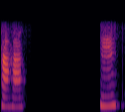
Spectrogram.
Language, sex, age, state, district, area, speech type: Sindhi, female, 18-30, Delhi, South Delhi, urban, conversation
